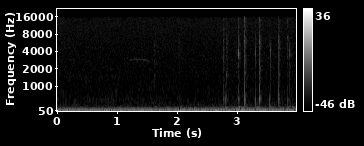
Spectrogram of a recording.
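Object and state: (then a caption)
Plastic phone keypad buttons being pressed. A white plastic flip phone is held in both hands while its keypad buttons are pressed with the fingertips. After a stretch of steady low hum, a quick run of sharp, bright, typing-like clicks sounds in the second half of the clip. The clicks are quiet and dry, fading almost instantly.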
